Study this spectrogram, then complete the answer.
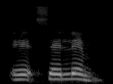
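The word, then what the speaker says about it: צלם: Esta es la escritura de cómo suena, no de cómo se escribe. Selem, T-S-E-L-E-M.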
